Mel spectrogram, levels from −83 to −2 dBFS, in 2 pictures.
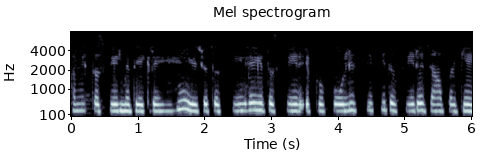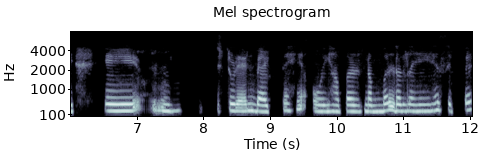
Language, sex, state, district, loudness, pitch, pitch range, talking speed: Hindi, female, Uttar Pradesh, Jyotiba Phule Nagar, -15 LUFS, 235 Hz, 225-240 Hz, 175 wpm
